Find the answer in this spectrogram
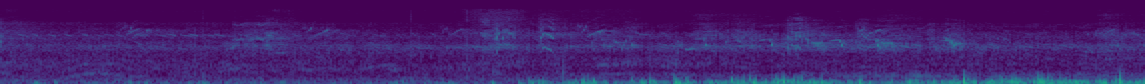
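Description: Small birds chirping and twittering repeatedly, joined about halfway through by a low, uneven rumbling noise that grows louder.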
